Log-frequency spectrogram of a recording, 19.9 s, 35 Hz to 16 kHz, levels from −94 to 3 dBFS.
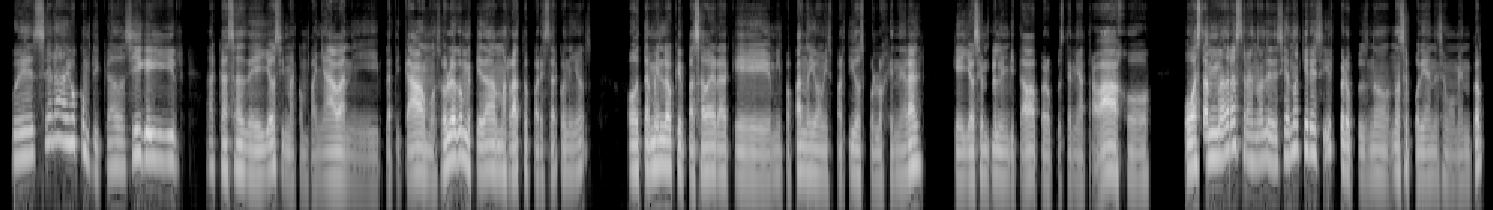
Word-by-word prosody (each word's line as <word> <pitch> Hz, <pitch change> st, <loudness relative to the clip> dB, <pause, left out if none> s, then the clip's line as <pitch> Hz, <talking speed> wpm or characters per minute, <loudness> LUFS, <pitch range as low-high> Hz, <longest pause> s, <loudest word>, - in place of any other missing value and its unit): Pues, 175 Hz, +8 st, -2 dB
era 275 Hz, +1 st, -2 dB
algo 255 Hz, -1 st, +2 dB
complicado. 130 Hz, -, -7 dB
Sí 130 Hz, +8 st, -6 dB
llegué 170 Hz, -2 st, +4 dB
a -, -, +8 dB
ir, 155 Hz, -4 st, -2 dB, 0.3 s
a 130 Hz, -, -12 dB
casa 125 Hz, -1 st, -2 dB
de 105 Hz, -2 st, -3 dB
ellos 120 Hz, +5 st, -1 dB
y -, -, -10 dB
me 100 Hz, -2 st, -8 dB
acompañaban, 95 Hz, +1 st, -1 dB
y 85 Hz, 0 st, -17 dB
platicábamos. 105 Hz, +3 st, +2 dB
O 125 Hz, -, +4 dB
luego, 165 Hz, +3 st, +7 dB
me 150 Hz, -7 st, +1 dB
quedaba 120 Hz, 0 st, +1 dB
más 115 Hz, -1 st, -3 dB
rato, 110 Hz, -1 st, +1 dB
para 100 Hz, -, -9 dB
estar 110 Hz, +2 st, -8 dB
con 110 Hz, 0 st, -9 dB
ellos. 125 Hz, -, -11 dB, 0.4 s
O 120 Hz, -1 st, +1 dB
también 130 Hz, +2 st, +2 dB
lo 130 Hz, -1 st, +6 dB
que 120 Hz, -3 st, -1 dB
pasaba, 110 Hz, +2 st, +1 dB
era 110 Hz, -1 st, 0 dB
que 95 Hz, -2 st, -3 dB
mi 105 Hz, -, -11 dB
papá 115 Hz, +3 st, -3 dB
no 110 Hz, 0 st, -4 dB
iba 110 Hz, -1 st, -3 dB
a -, -, -7 dB
mis 100 Hz, -1 st, -10 dB
partidos 105 Hz, +2 st, -7 dB
por 105 Hz, 0 st, -13 dB
lo 95 Hz, -, -8 dB
general. 105 Hz, +8 st, 0 dB, 0.4 s
Que 95 Hz, 0 st, -4 dB
yo 100 Hz, -, +1 dB
siempre 105 Hz, 0 st, -3 dB
lo 100 Hz, -, -3 dB
invitaba, 95 Hz, -1 st, -2 dB
pero, -, -, -8 dB
pues, -, -, -17 dB
tenía 90 Hz, -1 st, -11 dB
trabajo. 100 Hz, -2 st, +3 dB, 0.4 s
O 130 Hz, +2 st, +7 dB
hasta 140 Hz, +3 st, +5 dB
a 155 Hz, -, +6 dB
mi 170 Hz, -, +4 dB
madrastra, 185 Hz, -1 st, +3 dB
¿no? 155 Hz, +1 st, -4 dB
Le 160 Hz, -2 st, 0 dB
decía: 170 Hz, +4 st, -2 dB
"¿no 215 Hz, +2 st, -1 dB
quieres 200 Hz, -4 st, 0 dB
ir?". 205 Hz, -, -7 dB
Pero, 125 Hz, -3 st, +1 dB
pues 100 Hz, -2 st, -12 dB
no, 105 Hz, -1 st, -8 dB
no 110 Hz, +1 st, -4 dB
se 110 Hz, -, -4 dB
podía 95 Hz, 0 st, -6 dB
en 100 Hz, -, -9 dB
ese 100 Hz, +1 st, -13 dB
momento. 90 Hz, 0 st, -5 dB
115 Hz, 220 wpm, -25 LUFS, 100-140 Hz, 0.4 s, a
